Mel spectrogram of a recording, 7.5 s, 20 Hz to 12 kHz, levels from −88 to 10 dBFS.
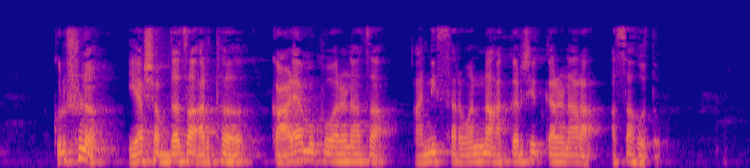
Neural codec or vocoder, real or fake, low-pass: none; real; 7.2 kHz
